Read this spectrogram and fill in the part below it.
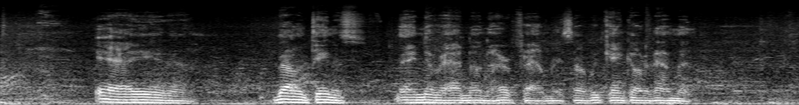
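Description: A man speaks calmly and closely in a low voice.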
